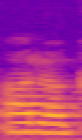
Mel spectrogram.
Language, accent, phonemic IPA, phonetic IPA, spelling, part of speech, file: Armenian, Eastern Armenian, /ɑˈɾɑɡ/, [ɑɾɑ́ɡ], արագ, adjective / adverb, Hy-արագ.oga
- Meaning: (adjective) fast; quick; swift; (adverb) fast, quickly, rapidly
